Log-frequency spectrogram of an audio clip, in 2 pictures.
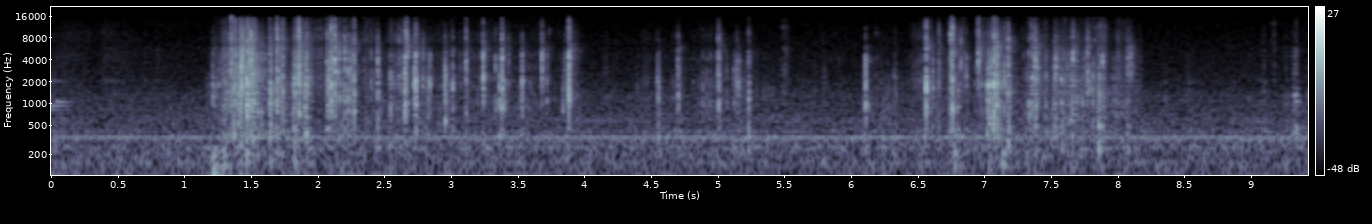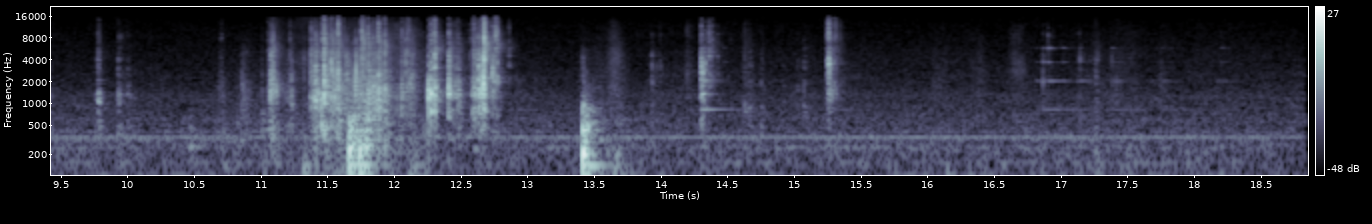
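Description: Dry sheet gelatin crinkling and crackling as it is handled and laid into a glass bowl of ice water, in three short bursts with a few single clicks after. A faint steady hum runs underneath.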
